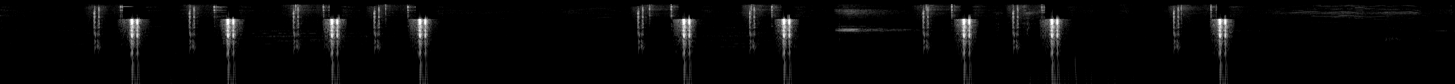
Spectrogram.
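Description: A computer mouse clicks sharply several times.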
